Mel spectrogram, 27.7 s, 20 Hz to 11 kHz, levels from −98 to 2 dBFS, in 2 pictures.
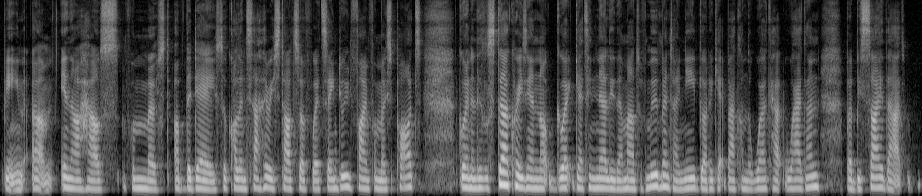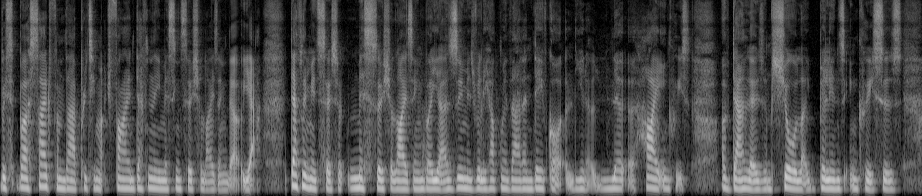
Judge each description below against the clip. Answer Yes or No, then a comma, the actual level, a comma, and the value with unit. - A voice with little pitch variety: Yes, narrow, 1.9 semitones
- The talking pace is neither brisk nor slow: Yes, average, 190 wpm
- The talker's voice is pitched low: No, medium, 155 Hz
